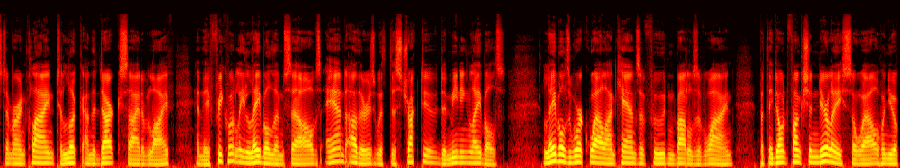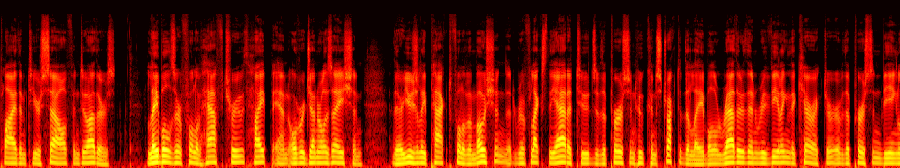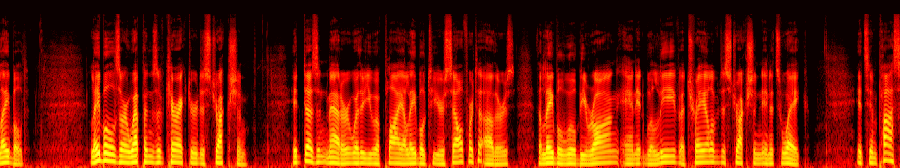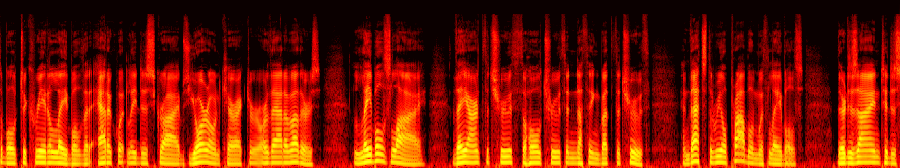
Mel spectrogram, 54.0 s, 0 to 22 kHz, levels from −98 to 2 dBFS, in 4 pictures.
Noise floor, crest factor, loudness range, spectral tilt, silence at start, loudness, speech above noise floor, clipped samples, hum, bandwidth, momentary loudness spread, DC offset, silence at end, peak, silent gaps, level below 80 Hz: -58 dBFS; 22 dB; 3 LU; -7 dB/octave; 0.05 s; -25 LUFS; 33 dB; under 0.1%; none; 12.5 kHz; 9 LU; under 0.1%; 0 s; -4 dBFS; none; -54 dBFS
